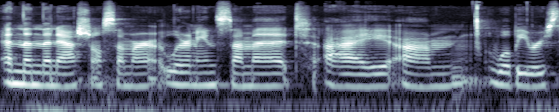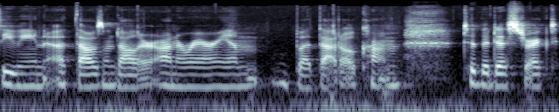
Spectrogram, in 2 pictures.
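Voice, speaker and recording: Here a woman with a Minnesotan accent speaks at a moderate pace. Her medium-pitched voice is monotone and flat. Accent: very Minnesotan. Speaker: school superintendent. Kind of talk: board meeting report. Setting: school board meeting. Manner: many filler ums.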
